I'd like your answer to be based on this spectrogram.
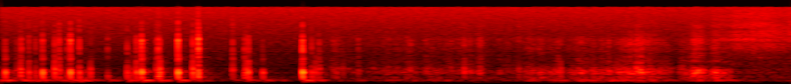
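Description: A small, closed red cardboard gift box with a ribbon, lying on a towel, is tapped with the fingertips and short nails of both hands. A quick run of crisp, hollow taps with a dull midrange body dies away almost instantly, topped by one sharper tap near the middle. Softer scratching and brushing over the cardboard follows.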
